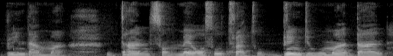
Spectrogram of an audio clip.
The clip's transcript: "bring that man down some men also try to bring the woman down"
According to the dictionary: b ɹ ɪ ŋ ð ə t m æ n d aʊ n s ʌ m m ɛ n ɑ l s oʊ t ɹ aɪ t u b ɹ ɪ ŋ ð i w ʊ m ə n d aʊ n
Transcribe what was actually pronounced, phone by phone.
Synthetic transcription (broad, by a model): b ɹ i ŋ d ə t m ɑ n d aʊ n s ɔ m m ɛ n ɑ l s oʊ t ɹ aɪ t u b ɹ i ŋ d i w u m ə n d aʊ n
